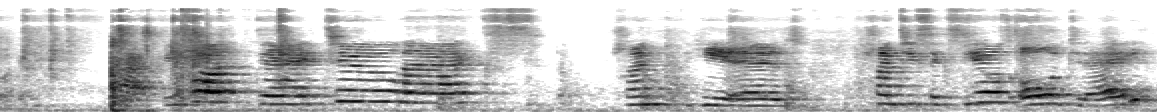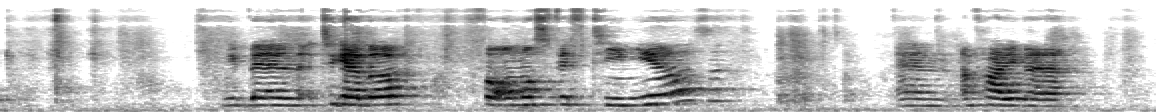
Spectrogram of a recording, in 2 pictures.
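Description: A woman talks calmly and cheerfully nearby.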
